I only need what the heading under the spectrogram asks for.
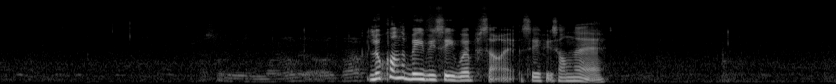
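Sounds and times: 
soft steady rain falling outside: 0.0 - 8.3
sharp rain patter: 1.9 - 8.3
speech: 3.5 - 6.2.

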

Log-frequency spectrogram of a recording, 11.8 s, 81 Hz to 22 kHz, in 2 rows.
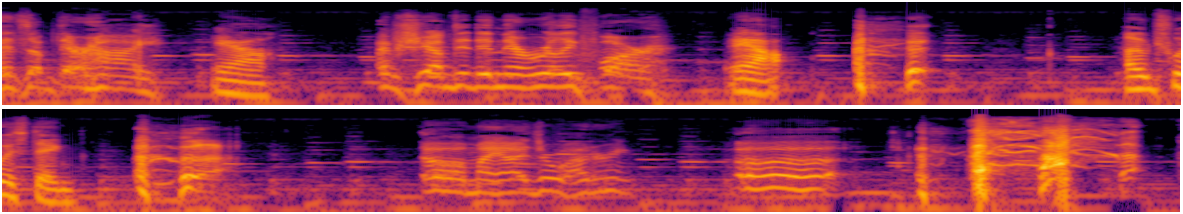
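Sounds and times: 
speech: 0.0 - 4.4, 5.6 - 7.1, 8.0 - 10.2
person coughing during a nasal swab: 4.2 - 4.7, 6.6 - 7.1, 9.8 - 11.7
person groaning: 9.6 - 10.2.

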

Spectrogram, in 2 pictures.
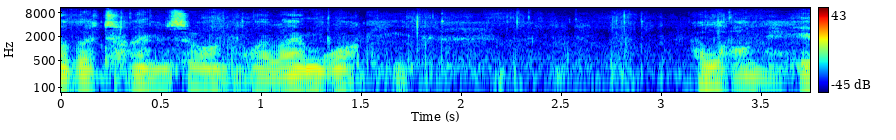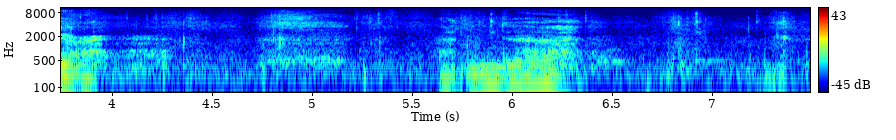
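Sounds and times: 
speech: 0.0 - 1.9, 3.2 - 4.1, 5.6 - 6.4
steady outdoor hiss: 0.0 - 7.4
dog barking in the distance: 6.2 - 7.3.

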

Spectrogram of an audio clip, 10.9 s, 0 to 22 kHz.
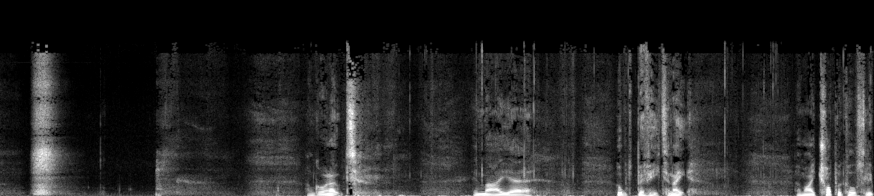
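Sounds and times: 
heavy panting from exertion while walking uphill: 2.0 - 6.0, 6.6 - 7.8, 8.6 - 10.0
speech: 3.9 - 4.8, 6.0 - 6.8, 7.7 - 8.8, 10.0 - 10.9.

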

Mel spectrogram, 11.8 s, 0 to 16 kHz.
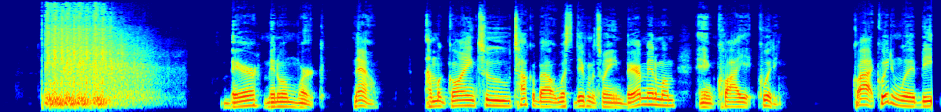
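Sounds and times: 
rapid gunshot sound effect: 0.5 - 2.3
speech: 2.8 - 9.8, 10.7 - 11.7.

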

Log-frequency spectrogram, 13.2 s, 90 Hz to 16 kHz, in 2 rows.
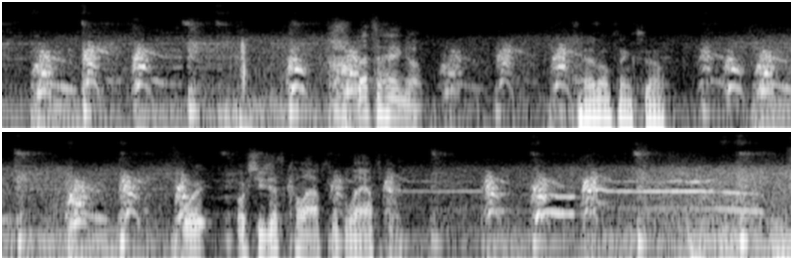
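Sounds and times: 
dogs barking and yipping in a rhythmic tuneful pattern on a recording: 0.2 - 1.7, 2.4 - 5.0, 5.8 - 8.4, 9.2 - 13.0
speech: 3.0 - 3.7, 4.8 - 10.2.

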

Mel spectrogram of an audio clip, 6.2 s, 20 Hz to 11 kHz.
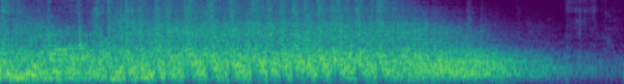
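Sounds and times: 
automatic gunfire in police body-camera footage: 0.0 - 5.1.

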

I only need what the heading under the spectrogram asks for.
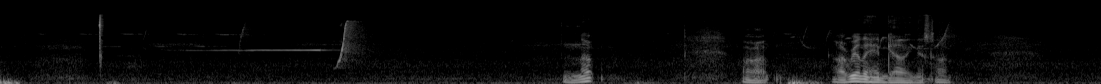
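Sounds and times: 
whipbird call with sustained whistle and whip-crack: 2.4 - 3.8
speech: 5.6 - 6.1, 7.4 - 9.6.

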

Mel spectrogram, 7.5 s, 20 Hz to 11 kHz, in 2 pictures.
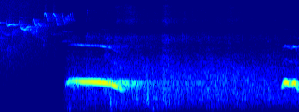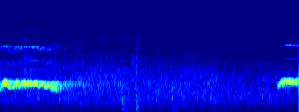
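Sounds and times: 
tawny owl high sharp call: 0.0 - 1.8, 3.5 - 4.6
tawny owl wavering mid-pitched hoots: 0.0 - 1.8, 3.5 - 4.8, 7.2 - 7.4.

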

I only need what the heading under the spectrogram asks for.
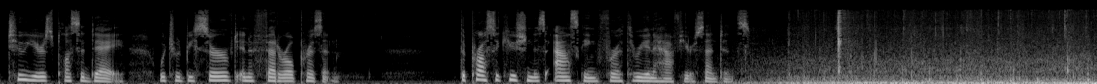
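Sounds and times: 
speech: 0.2 - 3.5, 4.6 - 7.7
wet rain mixed with snow falling outside a courthouse: 7.5 - 10.9.

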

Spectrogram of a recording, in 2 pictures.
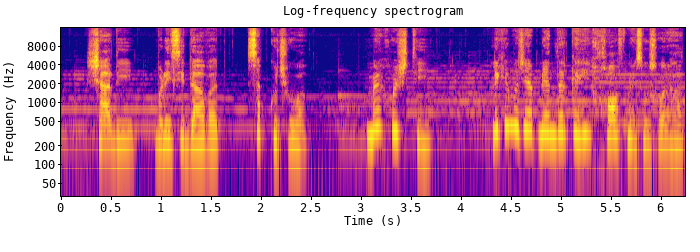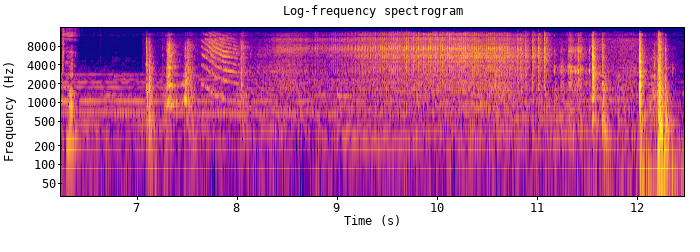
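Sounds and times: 
speech: 0.2 - 6.5
door shutting with a solid thunk: 7.1 - 12.4.

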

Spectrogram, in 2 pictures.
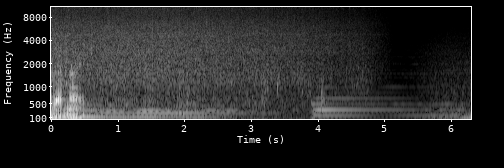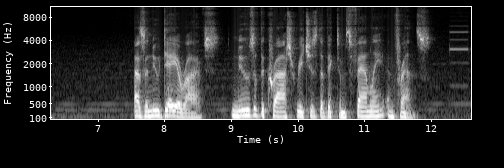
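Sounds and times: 
speech: 0.0 - 0.6, 7.6 - 12.0
steady rain falling: 0.0 - 5.0.

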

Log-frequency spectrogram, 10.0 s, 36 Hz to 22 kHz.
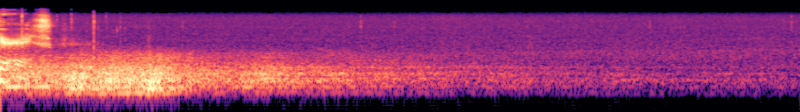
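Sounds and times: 
speech: 0.0 - 0.8
long low rumble of thunder in Scotland: 0.0 - 7.3
steady hiss of rain: 0.0 - 9.9.

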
